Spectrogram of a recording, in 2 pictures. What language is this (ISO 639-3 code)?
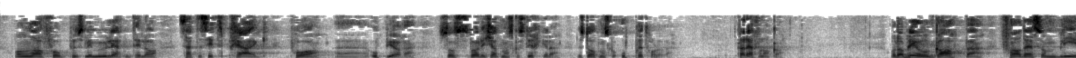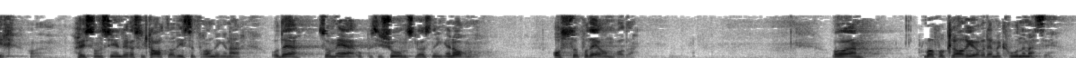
nno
